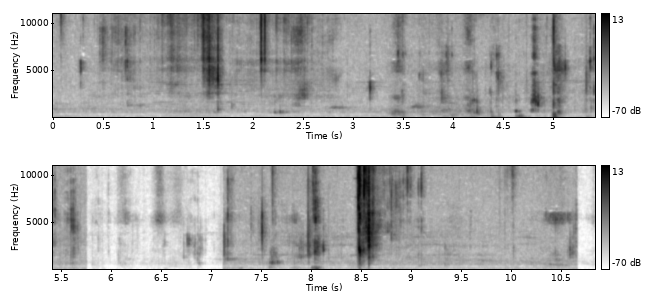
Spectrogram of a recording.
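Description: Close-miked chewing of a forkful of chocolate-glazed sponge cake: moist mouth smacks and clicks in clusters, with a short pause a little past halfway and the loudest smack near the end.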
